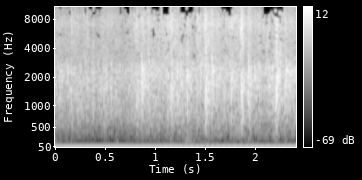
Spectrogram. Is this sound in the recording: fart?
no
